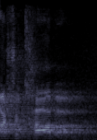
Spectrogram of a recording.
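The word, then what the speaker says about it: Ashitaba: Oh, ashataba. How do you spell it?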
